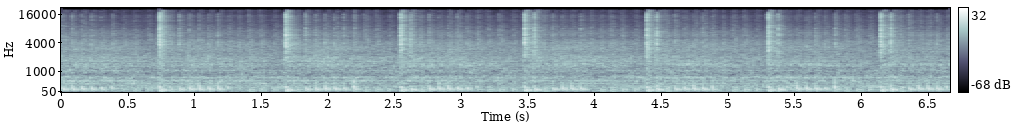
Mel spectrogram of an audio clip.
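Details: Honda lawn mower at idle before carburettor cleaning. Engine hunts, swelling and sagging about once a second, and cuts out intermittently; surge caused by dirt in the idle jet and float chamber.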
